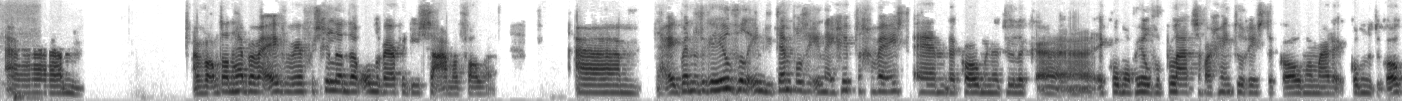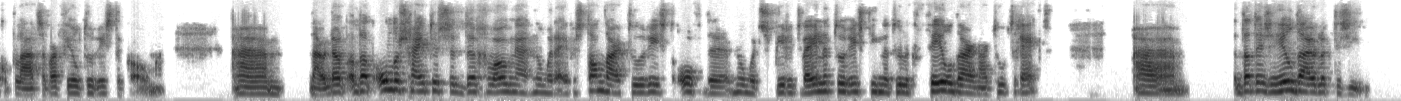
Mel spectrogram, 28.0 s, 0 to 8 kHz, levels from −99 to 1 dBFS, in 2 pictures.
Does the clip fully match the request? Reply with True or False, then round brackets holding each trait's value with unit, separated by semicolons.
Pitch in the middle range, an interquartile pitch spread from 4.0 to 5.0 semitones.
False (180 Hz; 3.3 semitones)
